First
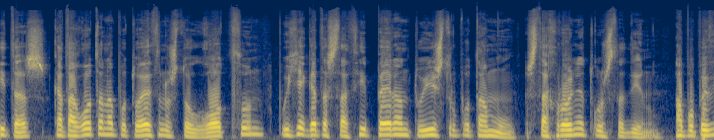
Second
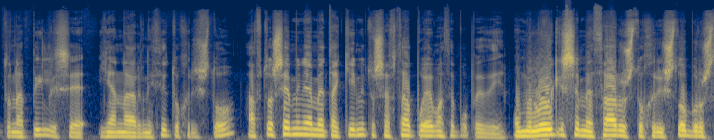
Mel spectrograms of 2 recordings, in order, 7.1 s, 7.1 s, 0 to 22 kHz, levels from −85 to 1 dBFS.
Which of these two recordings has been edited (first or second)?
first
